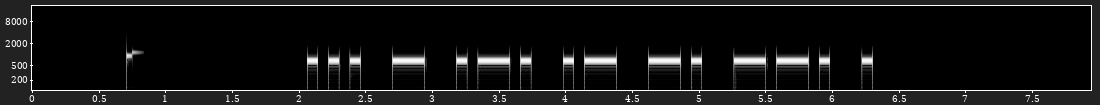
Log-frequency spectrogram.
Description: Morse code, heard as a keyed tone, about 15 wpm, 700 Hz. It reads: STRANGE
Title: Top 1501-1750 Words 15wpm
